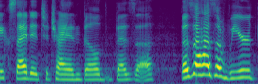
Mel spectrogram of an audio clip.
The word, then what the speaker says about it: Beza: Apparently I've been saying it wrong. It's I I keep going like Benza, but it's Beza the Bounding Spring from Bloomberg.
